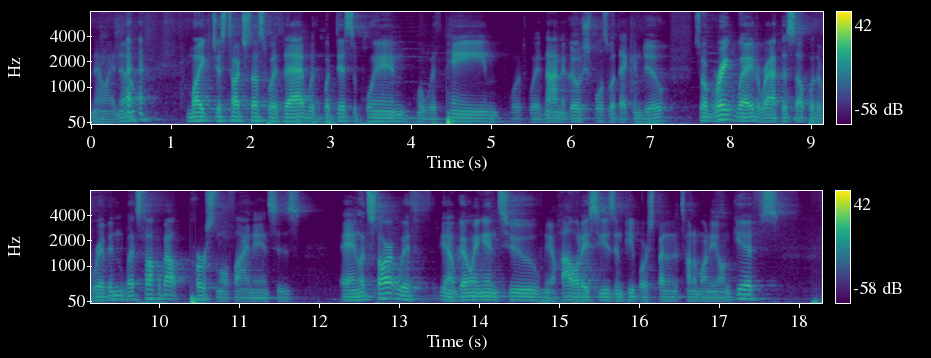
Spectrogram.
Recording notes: The Millennial Outliers Holiday Special - A Live Podcasting Event! The hosts kick off the show by expressing their heartfelt gratitude for the incredible audience and the amazing venue.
